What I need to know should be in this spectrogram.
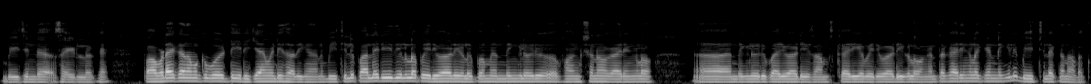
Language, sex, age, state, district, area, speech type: Malayalam, male, 45-60, Kerala, Kozhikode, urban, spontaneous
